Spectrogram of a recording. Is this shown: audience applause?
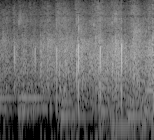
yes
